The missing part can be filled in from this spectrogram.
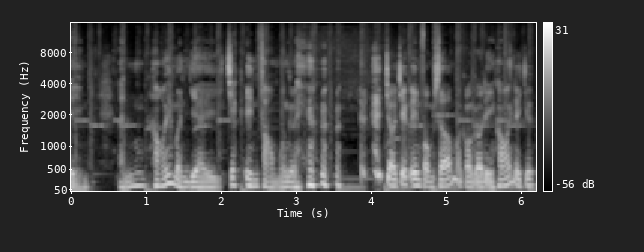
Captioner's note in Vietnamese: tiếng cười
